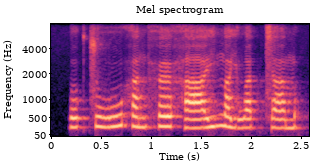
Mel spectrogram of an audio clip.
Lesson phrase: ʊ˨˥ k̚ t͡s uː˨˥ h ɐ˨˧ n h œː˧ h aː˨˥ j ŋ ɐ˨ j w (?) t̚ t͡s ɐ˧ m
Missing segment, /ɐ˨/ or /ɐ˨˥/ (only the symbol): ɐ˨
